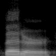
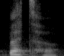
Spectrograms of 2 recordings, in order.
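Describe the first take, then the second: First: The word ends with an r-colored er sound. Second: The word ends with a plain uh schwa. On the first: "an American, they would say better, just er at the end" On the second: "British English, we pronounce it as an uh"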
